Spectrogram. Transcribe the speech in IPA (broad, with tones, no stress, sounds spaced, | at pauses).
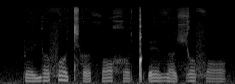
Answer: p e˧ j ə˥ f ɤ˥ cʰ ə˩ θ ɔ˧ x ɤ˩ ǃʼ e˧ ð ɜ˩ ç ɤ˥ f ɔ˩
